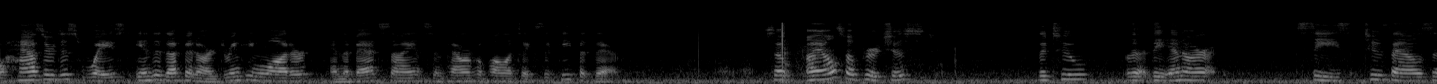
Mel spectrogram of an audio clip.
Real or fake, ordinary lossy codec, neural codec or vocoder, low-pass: real; MP3, 64 kbps; none; 7.2 kHz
